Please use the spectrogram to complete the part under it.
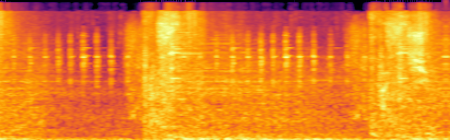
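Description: Incendio fire spells cast in Hogwarts Legacy, two whooshing bursts of flame about two seconds apart, each surging over a rumbling low background, loud and close.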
